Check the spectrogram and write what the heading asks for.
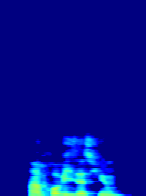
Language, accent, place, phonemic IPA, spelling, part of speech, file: French, France, Lyon, /ɛ̃.pʁɔ.vi.za.sjɔ̃/, improvisation, noun, LL-Q150 (fra)-improvisation.wav
- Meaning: improvisation (all meanings)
